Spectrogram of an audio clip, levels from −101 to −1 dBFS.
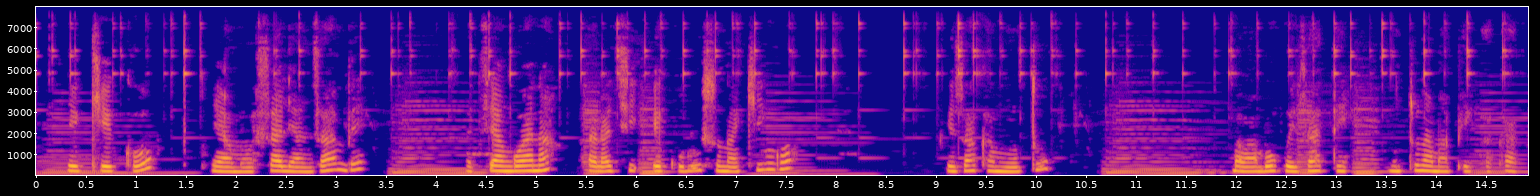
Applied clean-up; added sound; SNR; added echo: classical method Wiener filter.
